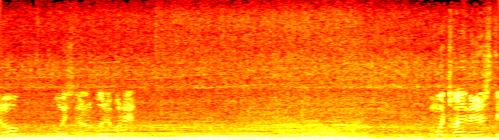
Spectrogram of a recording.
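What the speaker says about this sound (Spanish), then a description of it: "no me estaréis escuchando prácticamente nada porque el coche suena bastante" A BMW drift car engine heard from inside with the windows open, its loud, droning rev rising in pitch and then dropping, with someone talking over it.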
